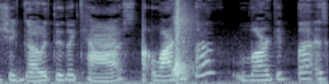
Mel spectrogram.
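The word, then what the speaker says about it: Lagertha: Largitha is how you pronounce her name.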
